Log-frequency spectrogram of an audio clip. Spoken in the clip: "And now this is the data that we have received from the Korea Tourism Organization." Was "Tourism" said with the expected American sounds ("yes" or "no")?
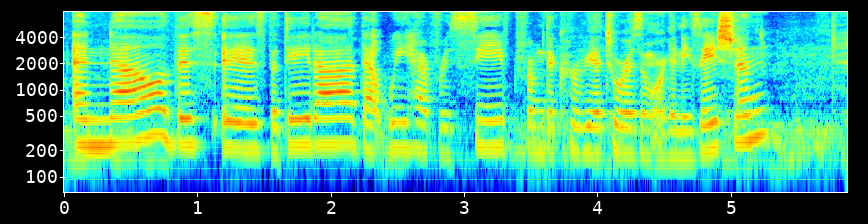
yes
